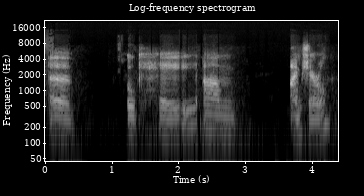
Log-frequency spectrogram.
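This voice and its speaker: A woman's voice: low voice, very slow, vocal fry, a bit bright, slightly rough, dry recording, highs cut off, exaggerated voice. An actress playing a level-headed, skeptical woman with a dry, conversational delivery, in a table reading of a stage play. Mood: skeptical, reluctant.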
